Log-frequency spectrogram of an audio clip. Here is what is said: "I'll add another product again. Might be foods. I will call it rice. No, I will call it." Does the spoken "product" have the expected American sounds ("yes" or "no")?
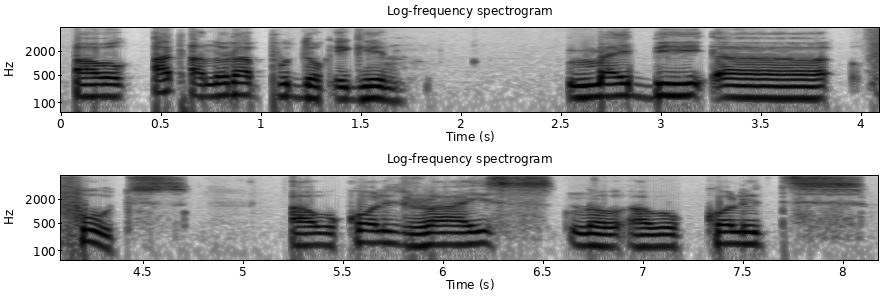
no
